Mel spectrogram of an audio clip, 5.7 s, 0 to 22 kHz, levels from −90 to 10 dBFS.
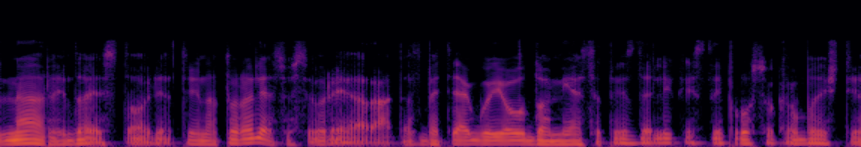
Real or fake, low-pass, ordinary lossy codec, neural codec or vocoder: fake; 7.2 kHz; Opus, 24 kbps; codec, 16 kHz, 4 kbps, X-Codec, HuBERT features, trained on balanced general audio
